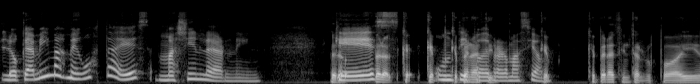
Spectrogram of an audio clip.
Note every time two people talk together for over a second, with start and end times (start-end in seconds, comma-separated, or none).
3.3-5.5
